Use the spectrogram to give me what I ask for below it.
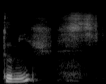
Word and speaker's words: Tomić: Alors notre auteur donc s'appelle Ante Tomish. Euh a priori, c'est comme ça qu'on le prononce à peu près euh comme le l'annonce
